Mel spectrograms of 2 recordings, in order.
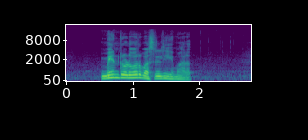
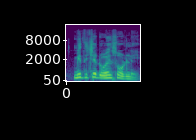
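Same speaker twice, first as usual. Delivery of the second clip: ordinary talk, nothing marked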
